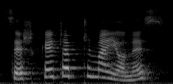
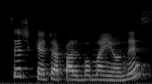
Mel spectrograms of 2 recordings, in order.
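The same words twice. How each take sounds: First: Slow, "ketchup" raised against "czy majonez"; either-or intonation. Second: No peak on "ketchup", question rise on "majonez"; open-question intonation. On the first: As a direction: stress "ketchup" high, then set "majonez" apart as the alternative. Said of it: "temos na entonação também". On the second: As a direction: run "ketchup albo majonez" together, lifting the end of "majonez". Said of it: "É diferente a entonação". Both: Shown as a demonstration.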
